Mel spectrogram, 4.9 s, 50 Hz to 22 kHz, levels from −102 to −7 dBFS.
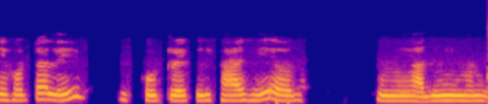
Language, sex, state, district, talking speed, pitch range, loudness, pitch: Chhattisgarhi, female, Chhattisgarh, Jashpur, 120 wpm, 195-215 Hz, -23 LUFS, 200 Hz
